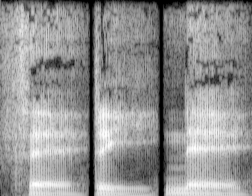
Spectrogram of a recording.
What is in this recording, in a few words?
"therine", concat syllables; Affixing experiment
